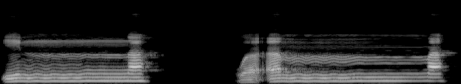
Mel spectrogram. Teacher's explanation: Dengung itu disebabkan nun tasydid, mim tasydid. Maka konsisten setiap nun tasydid, mim tasydid dengung.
